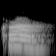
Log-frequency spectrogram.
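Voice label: "cram", Nigerian Pidgin, female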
